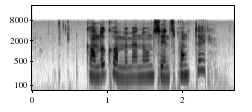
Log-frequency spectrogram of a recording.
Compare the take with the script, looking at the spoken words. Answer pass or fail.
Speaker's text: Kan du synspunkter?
fail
